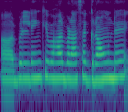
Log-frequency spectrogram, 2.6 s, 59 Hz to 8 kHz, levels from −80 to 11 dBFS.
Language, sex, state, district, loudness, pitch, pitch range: Hindi, female, Bihar, Darbhanga, -21 LUFS, 255 Hz, 250-265 Hz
